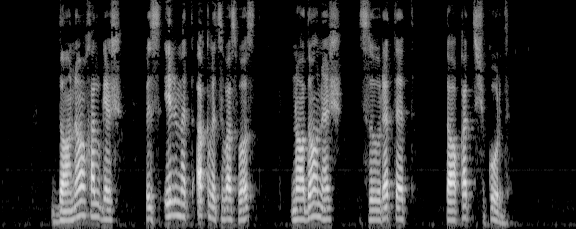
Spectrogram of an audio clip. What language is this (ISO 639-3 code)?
wbl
